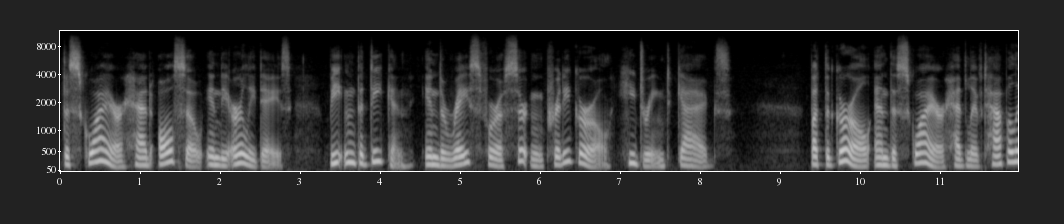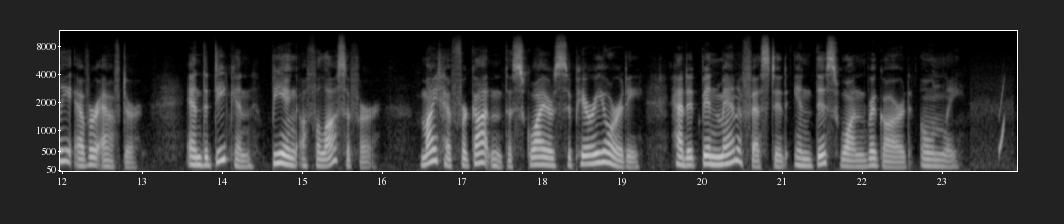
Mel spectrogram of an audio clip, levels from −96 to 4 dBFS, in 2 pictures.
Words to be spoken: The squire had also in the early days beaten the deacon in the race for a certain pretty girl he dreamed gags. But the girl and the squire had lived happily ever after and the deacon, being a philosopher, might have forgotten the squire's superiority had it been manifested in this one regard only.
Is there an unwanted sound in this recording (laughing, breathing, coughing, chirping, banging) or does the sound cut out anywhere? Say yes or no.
yes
